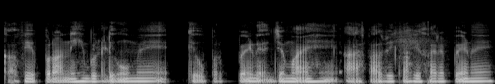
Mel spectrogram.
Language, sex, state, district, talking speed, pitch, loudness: Hindi, male, Bihar, Katihar, 205 wpm, 135 Hz, -20 LUFS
